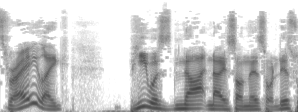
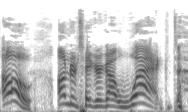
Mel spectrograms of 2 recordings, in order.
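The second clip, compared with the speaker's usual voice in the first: put-on ringside announcer yell; 9 semitones higher than usual. Retelling what Cole yells during the match: imitating Cole yelling. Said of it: "Cole yells".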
